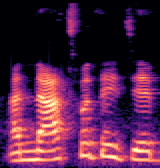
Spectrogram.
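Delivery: ordinary delivery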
